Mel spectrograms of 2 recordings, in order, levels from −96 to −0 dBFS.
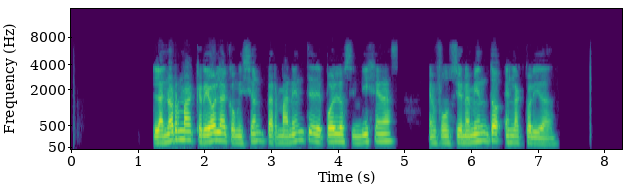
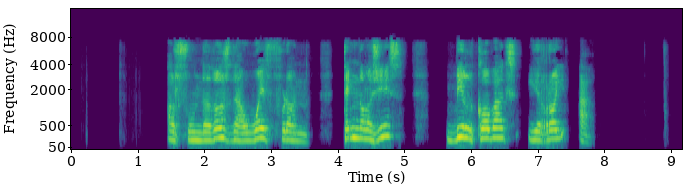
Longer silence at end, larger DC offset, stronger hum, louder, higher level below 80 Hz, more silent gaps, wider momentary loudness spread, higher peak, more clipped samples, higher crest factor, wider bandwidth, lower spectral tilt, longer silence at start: second, 1 s vs 1.35 s; neither; neither; about the same, -18 LUFS vs -17 LUFS; about the same, -62 dBFS vs -60 dBFS; second, 4.91-4.99 s, 5.27-5.37 s vs 3.95-4.10 s, 5.43-5.63 s, 6.79-6.85 s, 7.51-7.62 s; second, 9 LU vs 14 LU; about the same, -2 dBFS vs -2 dBFS; neither; about the same, 18 dB vs 18 dB; second, 6.8 kHz vs 8 kHz; first, -8 dB/octave vs -4 dB/octave; second, 1.25 s vs 1.45 s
